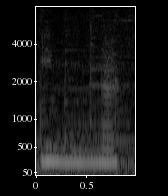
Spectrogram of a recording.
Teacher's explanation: maka harus dibaca inna disertai dengan dengung, tidak boleh dibaca dengan ina atau tidak dengan bertasydid. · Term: gunnah musyaddadah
